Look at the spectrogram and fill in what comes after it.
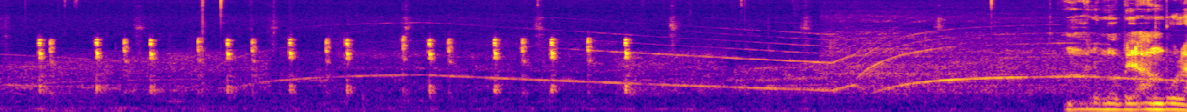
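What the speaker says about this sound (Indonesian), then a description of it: "Ada mobil ambulans." In the Android game Bus Simulator, an ambulance siren wails with a sliding rising and falling tone over a rapid ticking indicator, followed by a louder rumble near the end.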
